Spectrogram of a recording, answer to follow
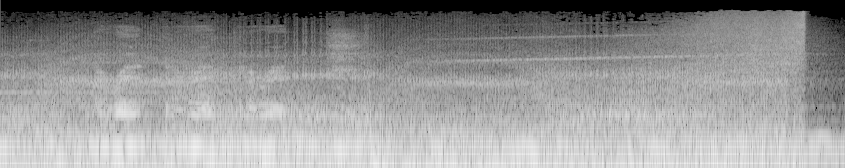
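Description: Horror trailer score and sound design building up: a loud, dense low rumbling drone with a faint rising whine on top, breaking off abruptly at the end.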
